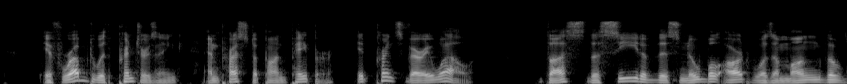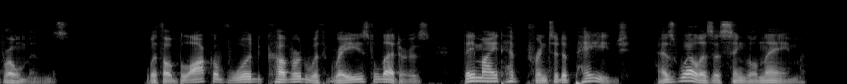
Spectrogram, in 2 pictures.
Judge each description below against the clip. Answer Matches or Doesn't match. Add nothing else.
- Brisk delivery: Doesn't match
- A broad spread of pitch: Matches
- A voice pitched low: Matches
